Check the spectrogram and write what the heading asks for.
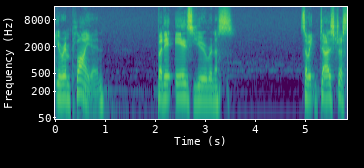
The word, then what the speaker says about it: Uranus: I'm going to destroy Uranus tonight. Yeah, you see the problem there, Kevin? The problem there, mate, is it calls back to a point I made earlier. You actually pronounce it Uranus.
